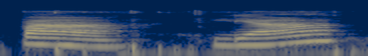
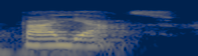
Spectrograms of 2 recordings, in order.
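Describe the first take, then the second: First: "palhaço" stretched slowly into pa-lha-ço; syllable by syllable. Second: Said in the usual way. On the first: Shown as a demonstration. Teacher counting syllables for pupils, very slowly. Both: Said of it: "Eu abro a boca três vezes".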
